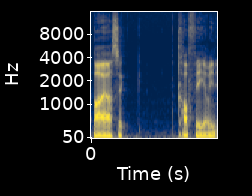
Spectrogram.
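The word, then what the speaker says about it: Ko-fi: like buy us a coffee. I mean it's Kofi is spelled but you know coffee and you can just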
